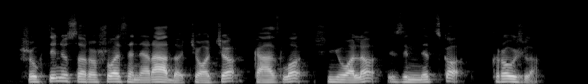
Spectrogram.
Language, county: Lithuanian, Kaunas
